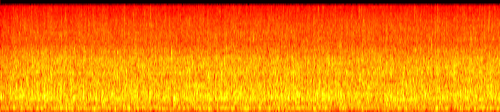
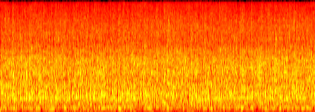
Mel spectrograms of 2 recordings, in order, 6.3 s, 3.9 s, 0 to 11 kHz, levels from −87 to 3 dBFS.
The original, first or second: first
